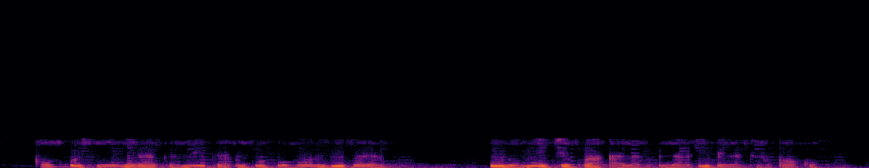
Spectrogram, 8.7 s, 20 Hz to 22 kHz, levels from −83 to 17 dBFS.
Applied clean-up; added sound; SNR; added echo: neural separator model SepFormer DNS4.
